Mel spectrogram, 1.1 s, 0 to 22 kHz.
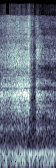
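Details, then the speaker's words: Tracheostomy care and suction skills demonstration: suction machine turned on and set to 100 within an 80–120 range, giving a steady high-pitched hiss with a brief dip as the catheter connects. "turn the suction on to 80 to 120 I'm gonna use a hundred okay so I'm gonna turn this on then I'm gonna turn it on to a hundred okay"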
